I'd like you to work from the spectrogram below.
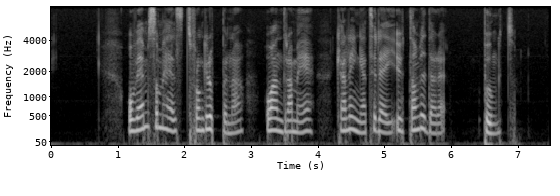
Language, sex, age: Swedish, female, 35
